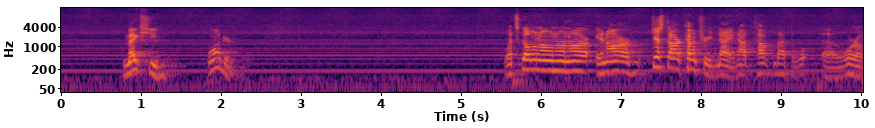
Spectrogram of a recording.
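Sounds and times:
electrical mains hum: 0:00.0 - 0:10.0
man's voice: 0:05.6 - 0:10.0.

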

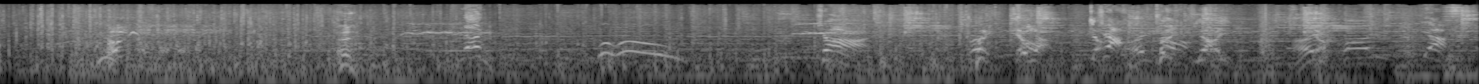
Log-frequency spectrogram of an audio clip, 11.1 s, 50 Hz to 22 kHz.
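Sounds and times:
horses whinnying: 0:00.1 - 0:10.2.

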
